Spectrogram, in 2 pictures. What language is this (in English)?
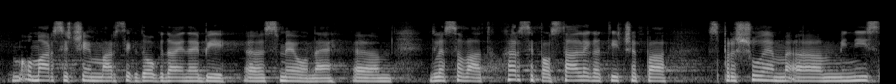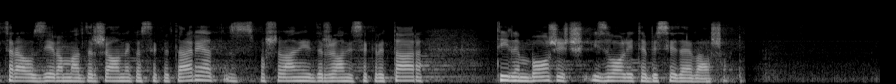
Slovenian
